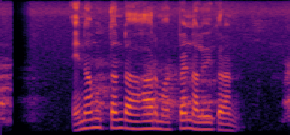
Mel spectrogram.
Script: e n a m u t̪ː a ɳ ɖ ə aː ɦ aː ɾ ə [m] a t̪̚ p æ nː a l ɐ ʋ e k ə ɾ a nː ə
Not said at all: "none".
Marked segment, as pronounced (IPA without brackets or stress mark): m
